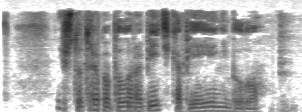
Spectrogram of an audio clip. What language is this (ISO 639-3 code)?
bel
